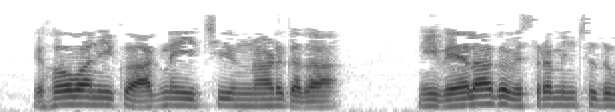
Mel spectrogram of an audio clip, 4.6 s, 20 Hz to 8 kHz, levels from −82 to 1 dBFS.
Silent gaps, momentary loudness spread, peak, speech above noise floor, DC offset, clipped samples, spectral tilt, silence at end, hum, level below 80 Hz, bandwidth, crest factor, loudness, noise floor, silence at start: none; 11 LU; -6 dBFS; 44 dB; under 0.1%; under 0.1%; -10.5 dB/octave; 0 s; none; -70 dBFS; 5.8 kHz; 16 dB; -22 LUFS; -65 dBFS; 0.25 s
